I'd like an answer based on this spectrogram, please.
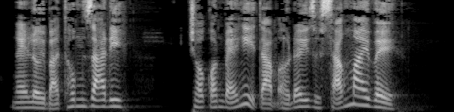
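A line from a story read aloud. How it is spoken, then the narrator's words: Snapping irritably. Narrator (Vietnamese): gắt lên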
